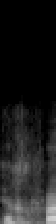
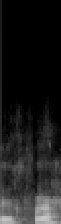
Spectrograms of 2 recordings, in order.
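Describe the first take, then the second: The two takes are said the same way.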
